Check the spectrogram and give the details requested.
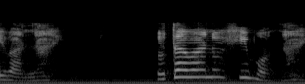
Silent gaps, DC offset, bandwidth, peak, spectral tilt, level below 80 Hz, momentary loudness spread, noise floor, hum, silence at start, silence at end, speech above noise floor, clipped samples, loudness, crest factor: none; under 0.1%; 7.6 kHz; -10 dBFS; 1.5 dB/octave; -60 dBFS; 13 LU; -58 dBFS; 50 Hz at -60 dBFS; 0 s; 0 s; 26 dB; under 0.1%; -31 LUFS; 24 dB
